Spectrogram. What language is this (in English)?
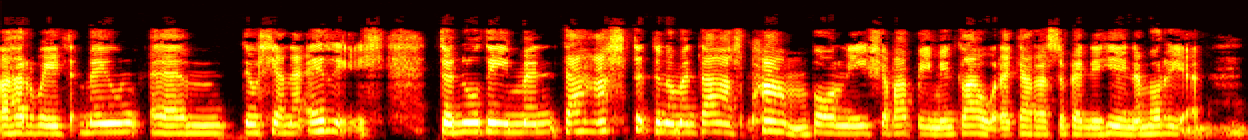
Welsh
